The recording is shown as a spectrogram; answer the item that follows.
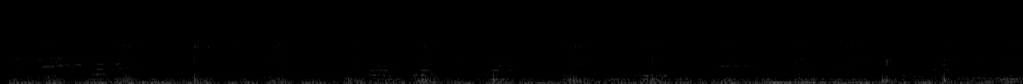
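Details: Sacha, a one-year-old male Siberian Forest cat, purring happily: a low, steady rumble with soft rhythmic pulses about every half second, continuous throughout and quiet.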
